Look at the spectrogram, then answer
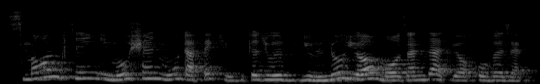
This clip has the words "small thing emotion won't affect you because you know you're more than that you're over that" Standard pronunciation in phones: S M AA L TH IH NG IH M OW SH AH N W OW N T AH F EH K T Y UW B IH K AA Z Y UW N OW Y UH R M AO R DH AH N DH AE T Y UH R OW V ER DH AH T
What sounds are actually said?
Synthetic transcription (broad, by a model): S M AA L T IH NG IH M OW SH AH N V OW N T AH F EH K T Y UW B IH K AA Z Y UW N OW Y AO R M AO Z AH N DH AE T Y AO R OW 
